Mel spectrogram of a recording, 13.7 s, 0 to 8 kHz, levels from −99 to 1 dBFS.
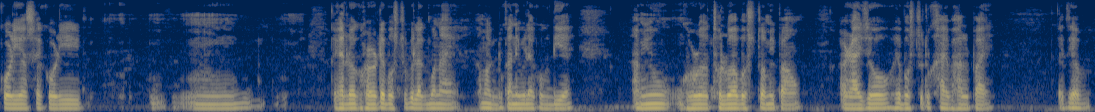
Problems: none marked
